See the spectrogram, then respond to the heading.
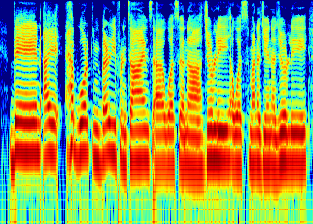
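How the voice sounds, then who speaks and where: With a Spanish accent, a woman speaks at a moderate pace and medium pitch with fairly even intonation, hardly any pauses, and a quiet background. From Mexico, Tampico. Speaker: real estate agent. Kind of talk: interview.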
